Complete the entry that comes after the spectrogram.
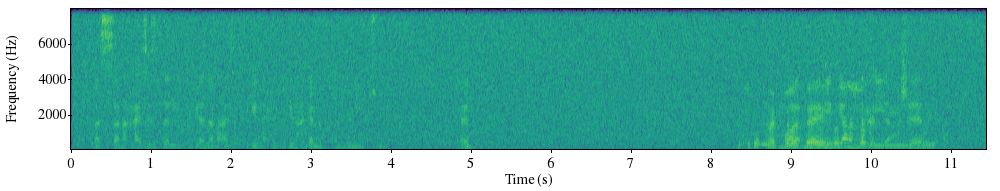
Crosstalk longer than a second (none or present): present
